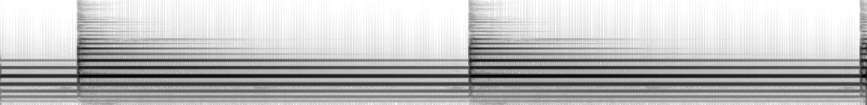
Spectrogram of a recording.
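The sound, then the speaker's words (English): A mantel clock strikes with resonant metallic chimes, three evenly spaced strokes about two and a half seconds apart, each ringing out and slowly decaying into the next, with no voices. “Just at that second, the clock on the mantle began striking.”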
